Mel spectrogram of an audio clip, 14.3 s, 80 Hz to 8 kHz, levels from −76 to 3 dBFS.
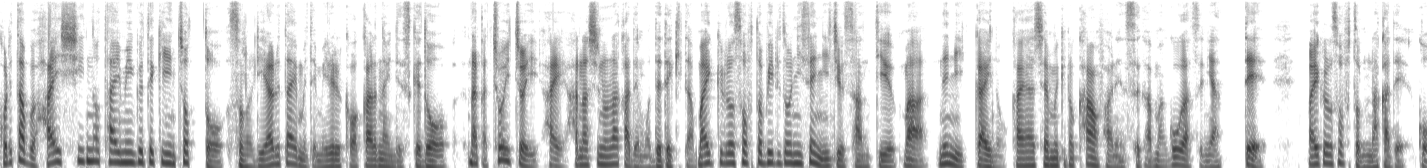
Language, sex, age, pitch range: Japanese, male, 30-49, 110-155 Hz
